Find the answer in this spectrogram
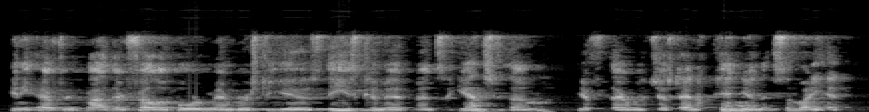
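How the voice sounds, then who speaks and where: A man with a Kentucky accent gives legal advice in a low, even, mellow voice, choosing his words carefully. He sounds slightly muffled, as if talking around a cough drop. The audio is dull and lo-fi, with a long reverb. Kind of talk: formal legal explanation. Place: meeting room. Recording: echoey hall, dull lo-fi sound.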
